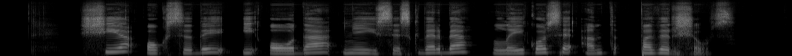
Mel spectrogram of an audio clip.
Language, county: Lithuanian, Klaipėda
